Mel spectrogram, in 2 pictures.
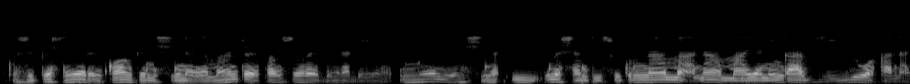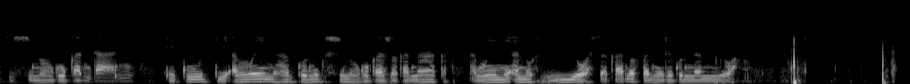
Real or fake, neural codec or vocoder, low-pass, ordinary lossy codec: real; none; 3.6 kHz; AAC, 32 kbps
